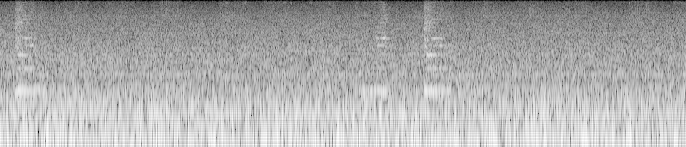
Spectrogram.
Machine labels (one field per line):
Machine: slide rail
